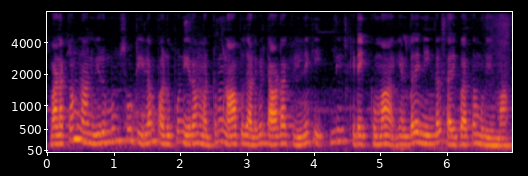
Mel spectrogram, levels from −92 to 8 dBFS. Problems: constant background noise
